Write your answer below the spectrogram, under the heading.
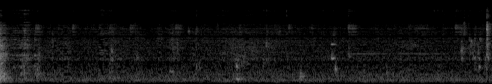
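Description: Quiet kitchen with a few faint, scattered clicks and clinks of cookware being handled, over a low steady hum.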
